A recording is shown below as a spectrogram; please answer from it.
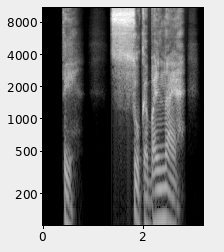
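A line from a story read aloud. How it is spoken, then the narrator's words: Growled. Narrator (Russian): прорычал я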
